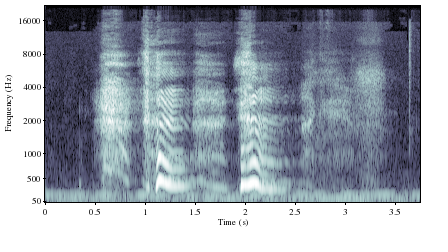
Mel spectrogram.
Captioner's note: chuckles; chuckles awkwardly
